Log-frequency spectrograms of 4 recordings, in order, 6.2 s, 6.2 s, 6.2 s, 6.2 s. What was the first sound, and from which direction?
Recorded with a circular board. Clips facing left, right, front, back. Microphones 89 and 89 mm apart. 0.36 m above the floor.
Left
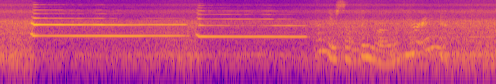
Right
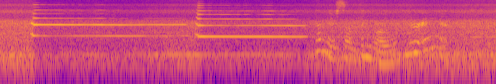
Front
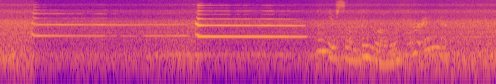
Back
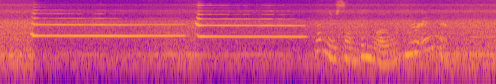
A trumpet, straight behind.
